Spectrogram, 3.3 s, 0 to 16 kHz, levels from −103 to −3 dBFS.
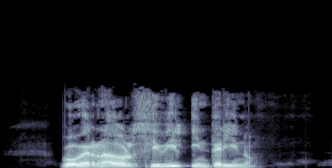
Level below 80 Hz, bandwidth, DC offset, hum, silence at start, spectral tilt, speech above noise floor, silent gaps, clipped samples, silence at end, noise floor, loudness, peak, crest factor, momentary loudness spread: -52 dBFS; 7.6 kHz; under 0.1%; none; 0.65 s; -6 dB/octave; 51 dB; none; under 0.1%; 0.75 s; -67 dBFS; -17 LUFS; -2 dBFS; 18 dB; 9 LU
